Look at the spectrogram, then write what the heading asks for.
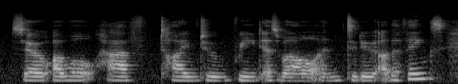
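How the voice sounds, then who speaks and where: Over noticeable background noise, a woman speaks at a very slow pace with a Dutch accent. Her pitch sits in the medium range. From Netherlands. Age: 20s. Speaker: book vlogger. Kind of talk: casual vlog monologue.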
